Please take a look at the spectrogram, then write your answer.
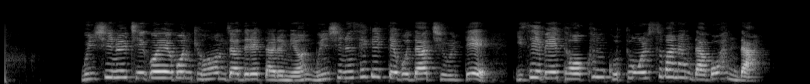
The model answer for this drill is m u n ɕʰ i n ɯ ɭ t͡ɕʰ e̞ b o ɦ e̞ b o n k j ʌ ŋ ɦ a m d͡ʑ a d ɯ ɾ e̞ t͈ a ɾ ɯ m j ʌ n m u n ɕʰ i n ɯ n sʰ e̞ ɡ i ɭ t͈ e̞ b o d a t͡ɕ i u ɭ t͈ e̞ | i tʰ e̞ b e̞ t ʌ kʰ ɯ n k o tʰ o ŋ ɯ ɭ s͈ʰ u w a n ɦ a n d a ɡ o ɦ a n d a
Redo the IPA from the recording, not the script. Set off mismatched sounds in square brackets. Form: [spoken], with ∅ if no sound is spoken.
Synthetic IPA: m u n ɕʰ i n ɯ ɭ [t͡ɕ] e̞ [ɡ] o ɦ e̞ b o n k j ʌ ŋ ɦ [ʌ] m d͡ʑ a d ɯ ɾ e̞ t͈ a ɾ ɯ m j ʌ n m u n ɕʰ i n ɯ n sʰ e̞ ɡ i ɭ t͈ e̞ b o d a t͡ɕ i u ɭ t͈ e̞ | i [sʰ] e̞ b e̞ t ʌ kʰ ɯ n k o tʰ o ŋ ɯ ɭ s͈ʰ u [b] a n ɦ a n d a ɡ o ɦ a n d a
